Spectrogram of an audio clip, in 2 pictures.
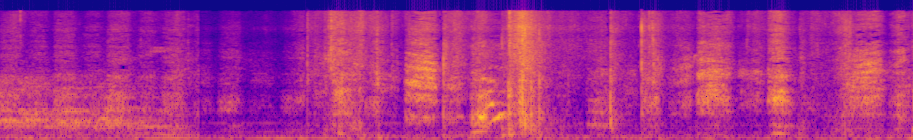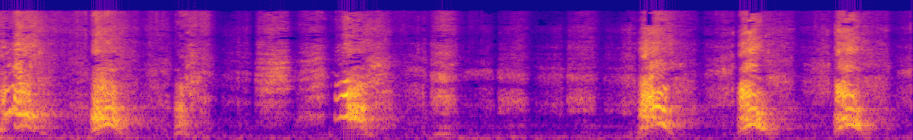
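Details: Loki, a Vietnamese champion Rottweiler from the Gervi Rottweiler kennel in Hanoi, gives a level-one playful warning bark rather than an attack threat: after a few muffled sounds, loud deep barks come in a quick series about twice a second.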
